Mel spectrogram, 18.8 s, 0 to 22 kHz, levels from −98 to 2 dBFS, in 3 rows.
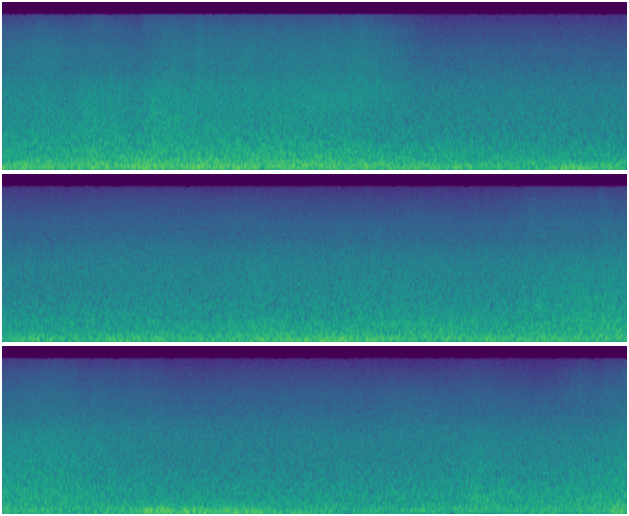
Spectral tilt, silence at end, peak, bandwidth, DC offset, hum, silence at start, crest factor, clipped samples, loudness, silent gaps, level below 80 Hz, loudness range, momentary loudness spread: -6 dB/octave; 0 s; -12 dBFS; 16 kHz; under 0.1%; none; 0 s; 16 dB; under 0.1%; -28 LUFS; none; -32 dBFS; 5 LU; 7 LU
